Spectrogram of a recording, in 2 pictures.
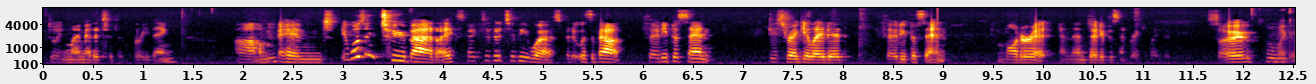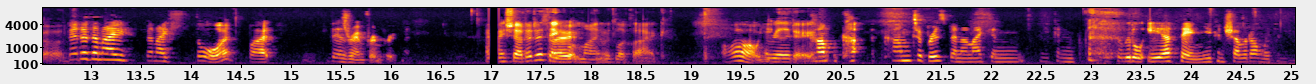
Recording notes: Yes, our audio quality is trash right now. New mics are on the way.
